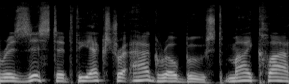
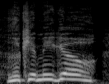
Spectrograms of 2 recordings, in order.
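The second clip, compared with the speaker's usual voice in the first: grinning; 9 semitones higher, 4 dB louder than usual. A narrator's reading. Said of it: "he grinned".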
